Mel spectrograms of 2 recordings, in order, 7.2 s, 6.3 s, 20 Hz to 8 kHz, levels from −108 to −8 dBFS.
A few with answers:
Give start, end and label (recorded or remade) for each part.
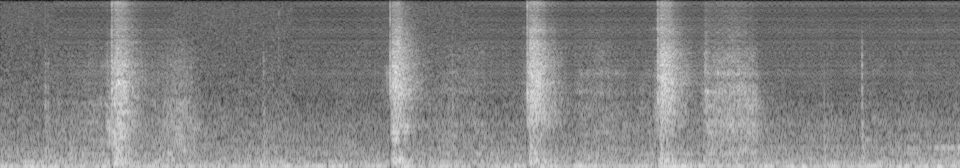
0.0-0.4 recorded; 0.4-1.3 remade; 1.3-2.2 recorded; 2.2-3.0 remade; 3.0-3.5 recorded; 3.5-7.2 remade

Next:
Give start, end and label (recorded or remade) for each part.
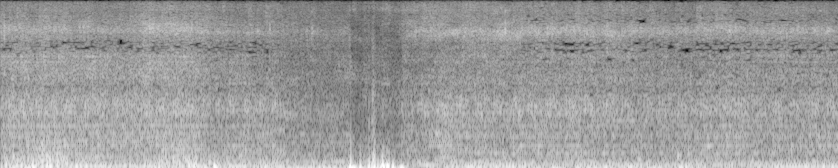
0.0-2.1 recorded; 2.1-3.9 remade; 3.9-6.3 recorded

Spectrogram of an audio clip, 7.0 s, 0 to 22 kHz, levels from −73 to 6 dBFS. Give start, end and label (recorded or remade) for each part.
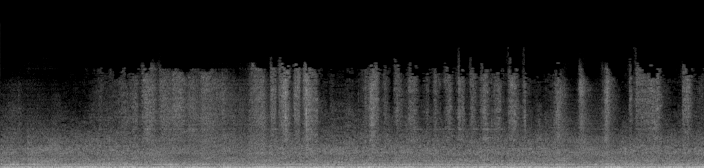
0.0-0.6 remade; 0.6-1.5 recorded; 1.5-2.7 remade; 2.7-5.6 recorded; 5.6-6.2 remade; 6.2-7.0 recorded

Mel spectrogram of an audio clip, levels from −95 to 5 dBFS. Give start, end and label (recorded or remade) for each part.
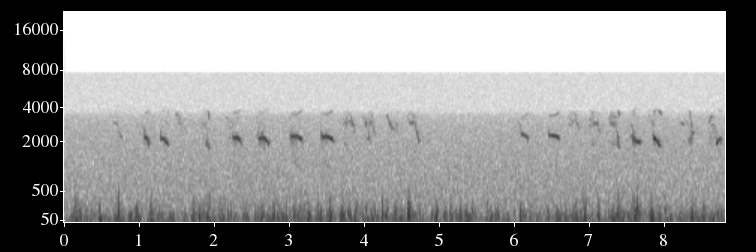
0.0-8.8 recorded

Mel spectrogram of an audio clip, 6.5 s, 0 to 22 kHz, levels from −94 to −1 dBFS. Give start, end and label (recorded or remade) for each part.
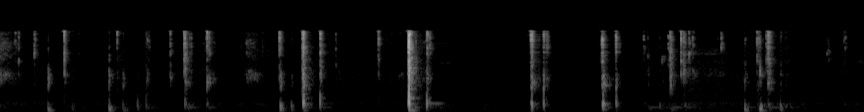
0.0-3.5 recorded; 3.5-4.8 remade; 4.8-6.5 recorded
